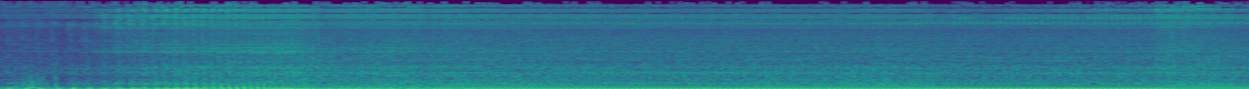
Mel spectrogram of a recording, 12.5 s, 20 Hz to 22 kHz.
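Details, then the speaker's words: 1972 VW Beetle 1200 air-cooled flat-four warming up on its first run in two years. Uneven loping idle with a missing pulse and a backfire; cylinder two is not firing, and its mangled spark plug is suspected. Misfire on one cylinder. "that's better so cylinder two this one's not firing properly what's the backfire so yeah cylinder two is not working i'm not firing properly"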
